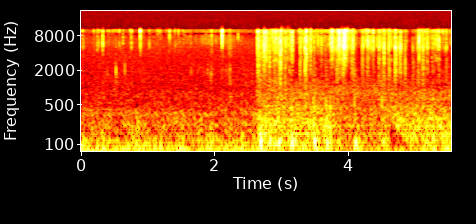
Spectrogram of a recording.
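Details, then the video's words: Pet chipmunk named Ron stuffing his cheeks too much, heard up close indoors: rapid dry crunchy clicks and nibbling ticks, growing denser and louder after the first two and a half seconds, over a low steady room hum. "ほっぺパンパンのシマリス ロン Chipmunk Ron stuffs his cheeks too much"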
